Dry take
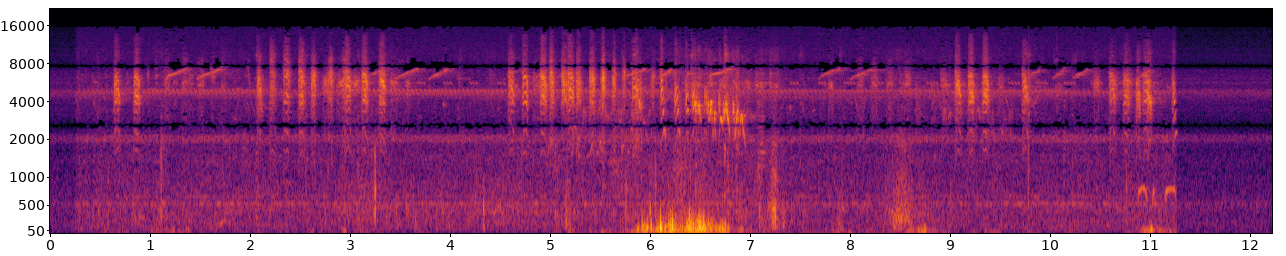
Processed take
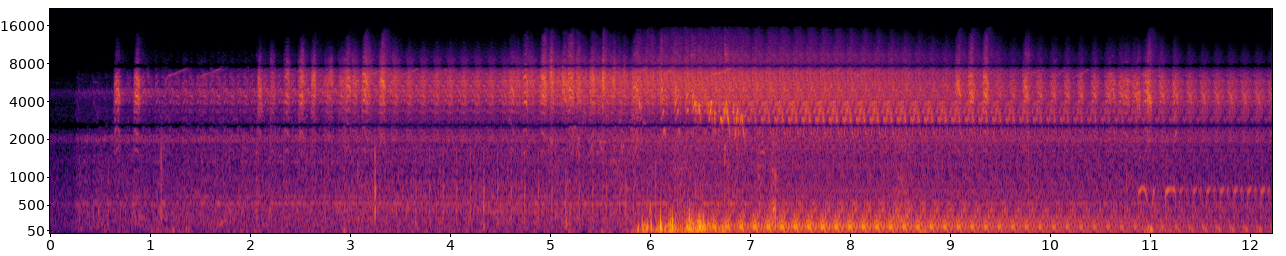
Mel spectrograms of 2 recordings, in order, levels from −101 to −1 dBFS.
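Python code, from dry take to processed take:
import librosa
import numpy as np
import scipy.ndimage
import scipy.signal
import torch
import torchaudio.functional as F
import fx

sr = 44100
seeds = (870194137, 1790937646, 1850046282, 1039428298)

y = fx.echo_swell(x, sr, ms=136, loudest=8, wet_db=-11.0)
y = fx.env_lowpass(y, sr, base_hz=2000.0, full_db=-20.0)
y = y * librosa.db_to_amplitude(-4.5)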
